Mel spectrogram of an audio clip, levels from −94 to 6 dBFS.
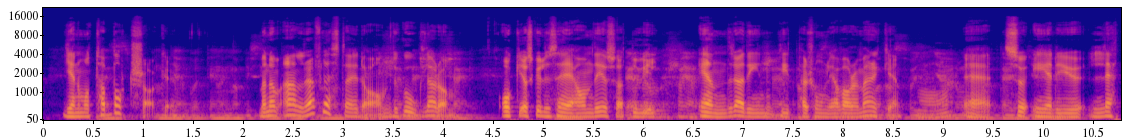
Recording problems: voice in the background; noticeable; throughout; 15 dB below the speech

